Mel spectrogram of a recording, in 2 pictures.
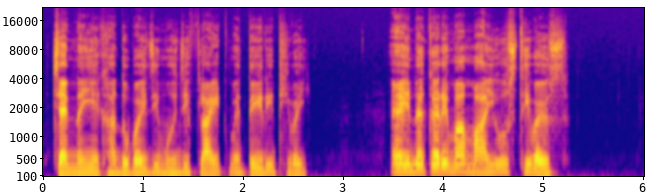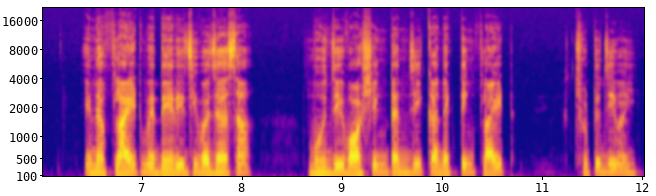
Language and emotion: Sindhi, sad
